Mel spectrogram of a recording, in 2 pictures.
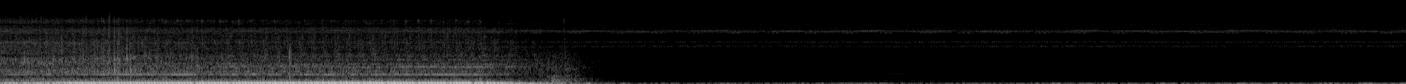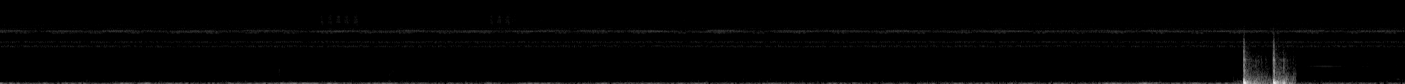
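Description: Car engine running, then switched off about six seconds in. Crickets chirp steadily after that. Two sharp knocks come near the end.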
